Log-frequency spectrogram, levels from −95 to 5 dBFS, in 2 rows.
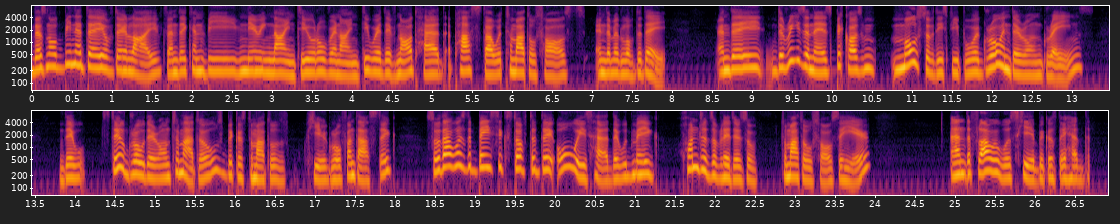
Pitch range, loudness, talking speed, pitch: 165-220 Hz, -20 LUFS, 200 wpm, 185 Hz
